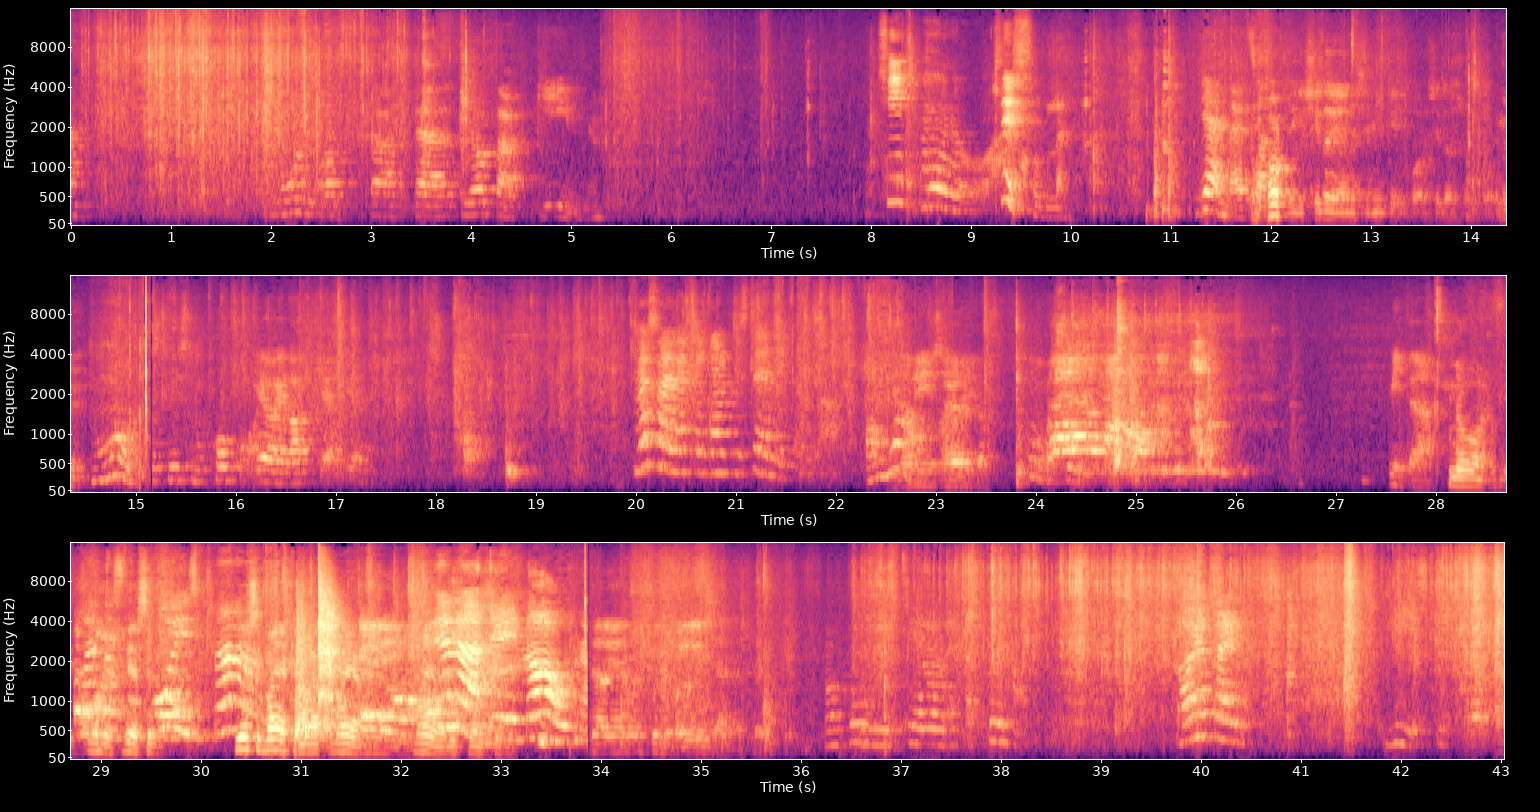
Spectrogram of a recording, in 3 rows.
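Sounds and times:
child talking: 8.1 - 9.7, 20.0 - 22.9, 28.8 - 30.6, 31.8 - 33.9, 36.2 - 38.4, 39.7 - 40.6, 41.8 - 43.0.

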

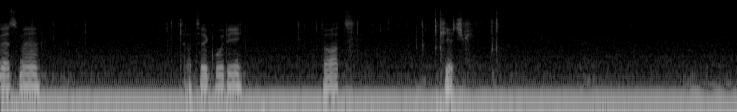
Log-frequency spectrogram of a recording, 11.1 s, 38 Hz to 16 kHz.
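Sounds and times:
steady low hum: 0.0 - 11.0
computer keyboard keystroke: 4.4 - 6.7, 7.4 - 7.6.

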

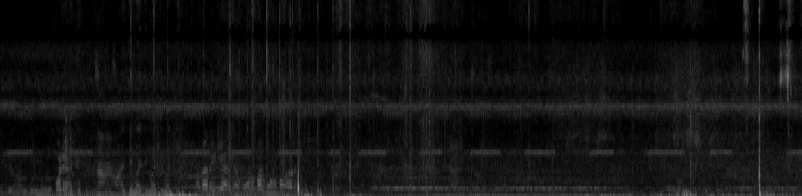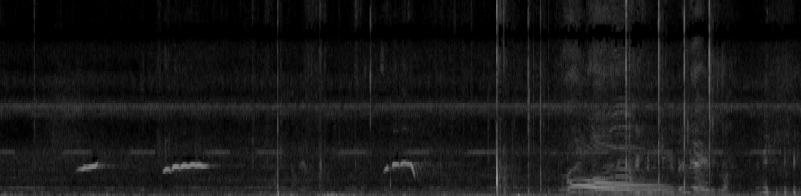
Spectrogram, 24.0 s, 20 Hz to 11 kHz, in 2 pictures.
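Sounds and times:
short rising whistles: 12.9 - 15.5, 17.7 - 18.6
cricket bat striking ball: 19.4 - 20.4.

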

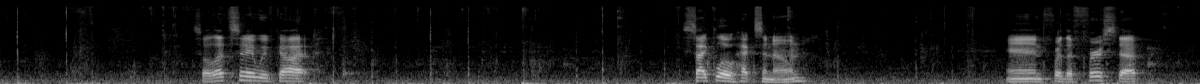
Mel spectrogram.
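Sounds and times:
stylus tapping on tablet screen: 3.2 - 6.8.

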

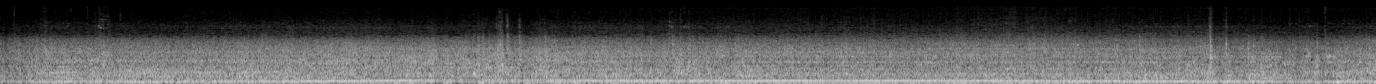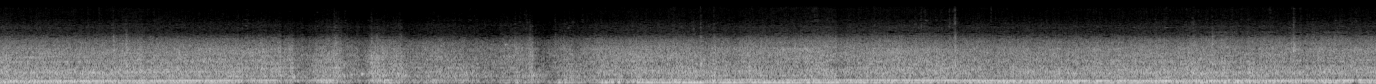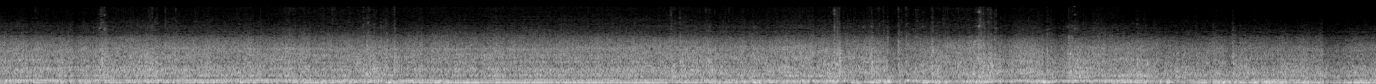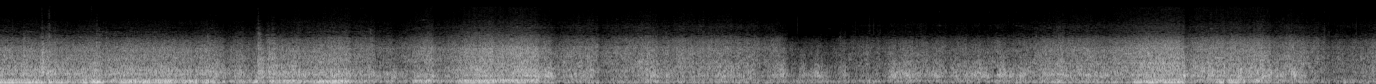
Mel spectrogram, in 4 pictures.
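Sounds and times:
off-road vehicle engine running: 0.0 - 55.0.

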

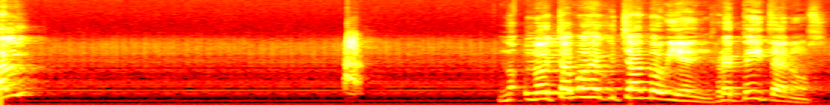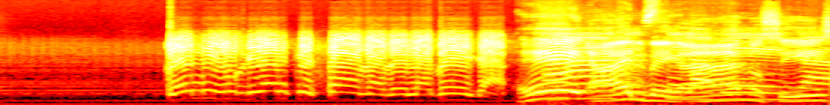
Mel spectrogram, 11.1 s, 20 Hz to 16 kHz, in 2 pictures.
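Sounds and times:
steady low hum: 0.0 - 11.0
voice on phone line: 3.4 - 4.1, 6.6 - 11.0.

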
